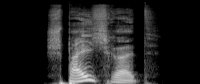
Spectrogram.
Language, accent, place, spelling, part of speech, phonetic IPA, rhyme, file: German, Germany, Berlin, speichret, verb, [ˈʃpaɪ̯çʁət], -aɪ̯çʁət, De-speichret.ogg
- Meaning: second-person plural subjunctive I of speichern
